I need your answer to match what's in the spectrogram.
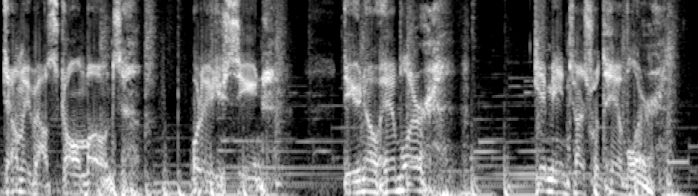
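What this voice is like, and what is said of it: Imitates another person's voice. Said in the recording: “my Alex Jones impression”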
